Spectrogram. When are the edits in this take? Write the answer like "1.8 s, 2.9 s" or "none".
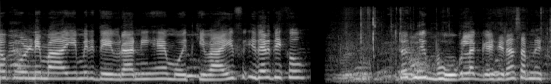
3.2 s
